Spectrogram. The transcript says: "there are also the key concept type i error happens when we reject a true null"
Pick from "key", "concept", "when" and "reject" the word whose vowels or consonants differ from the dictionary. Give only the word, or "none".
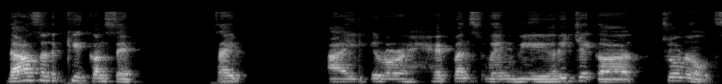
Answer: reject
